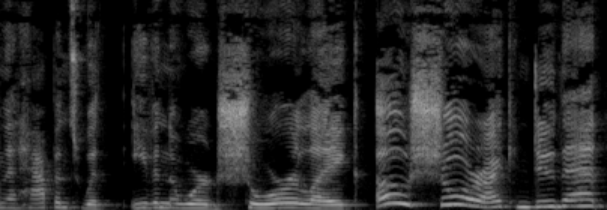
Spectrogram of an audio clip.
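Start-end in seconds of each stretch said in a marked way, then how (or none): 2.5-4.0 high, louder cheerful reply; eager agreement. Acted. Teacher acting an example reply to a request, eager agreement. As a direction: agree readily, pitched well up.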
